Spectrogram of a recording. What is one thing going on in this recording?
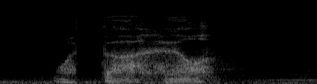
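A man mutters in surprise, close by.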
